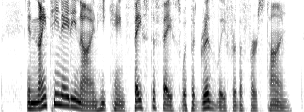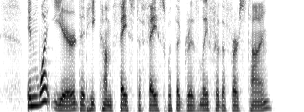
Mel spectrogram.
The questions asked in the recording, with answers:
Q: In what year did he come face to face with a grizzly for the first time?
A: He came face to face with a grizzly for the first time in 1989.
